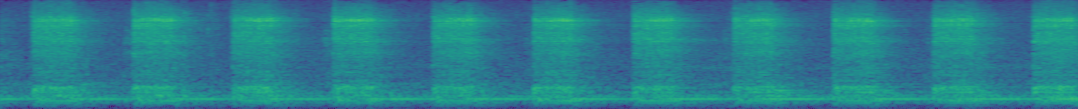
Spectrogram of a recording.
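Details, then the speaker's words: DeLonghi Magnifica S Cappuccino espresso machine that brews no coffee, with all water going to the drip tray: pump gives a pulsing buzz about twice a second over a steady hum but delivers nothing; the panel appears incorrectly assembled. "as you can see, you can hear it buzzing, but nothing comes of it."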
